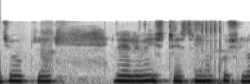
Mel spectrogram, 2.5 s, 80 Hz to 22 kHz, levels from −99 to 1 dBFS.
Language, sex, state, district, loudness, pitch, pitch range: Hindi, female, Bihar, Kaimur, -12 LUFS, 240 Hz, 235-245 Hz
